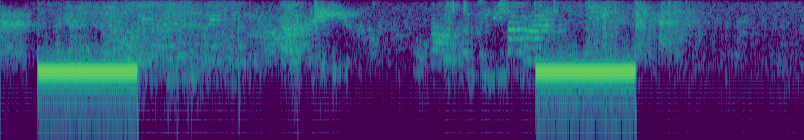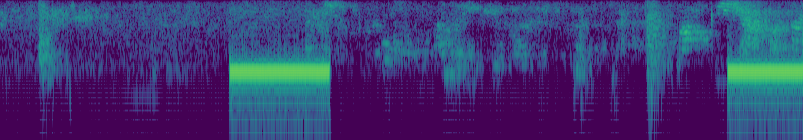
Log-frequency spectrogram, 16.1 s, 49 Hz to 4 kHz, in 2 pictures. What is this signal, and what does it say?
Ringback tone (Europe, 425 Hz), with speech.
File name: out- -2023- - - .498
